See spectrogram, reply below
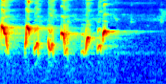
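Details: Red-whiskered bulbul working as a decoy, sounding a brisk phrase of rich, chirping whistles that flick up and down, about seven notes in just over a second, then silence.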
